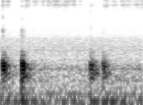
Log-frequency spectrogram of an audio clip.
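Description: Pen or chalk strokes while writing out a substitution step in a linear equations problem, a few brief faint scratches spaced apart, soft and close.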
